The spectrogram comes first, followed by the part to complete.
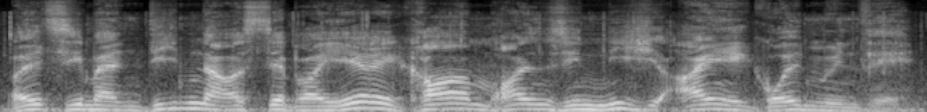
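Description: A man's voice: medium pitch, animated, measured pace, a little hiss or hum, pitched above the performer's own voice, natural voice. Man as a raised-voice pirate yarn-spinner. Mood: confiding. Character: male pirate crewman telling tales by the campfire.

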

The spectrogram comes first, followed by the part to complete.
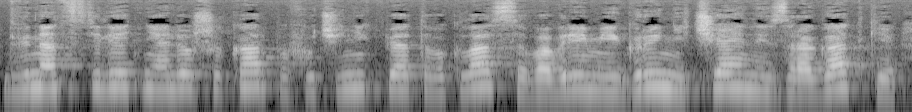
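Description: An actress playing a shy, tender young sweetheart, gentle and easily moved, in a 1960s Soviet radio play. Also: female voice, on the high side, fairly even intonation, fast, natural voice. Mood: reading aloud. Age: young adult.

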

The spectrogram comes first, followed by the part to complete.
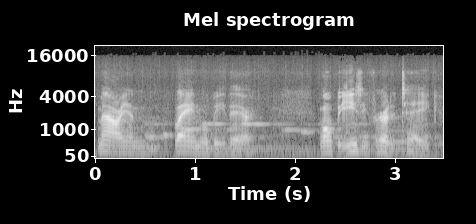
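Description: A woman playing a quick, composed newspaper reporter in a 1940s radio drama, crisp and breezy. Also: low voice, over music, close to an everyday voice, rough recording.

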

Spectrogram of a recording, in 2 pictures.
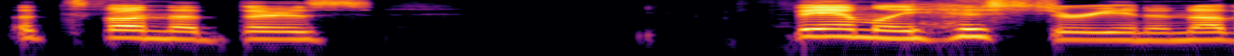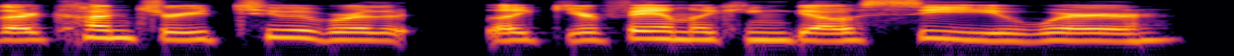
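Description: Woman, interview host, casual, smooth clear voice, short affirming interjections, dry recording. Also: medium pitch, steady tone, normal speed, dry recording. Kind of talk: casual supportive interview chat.

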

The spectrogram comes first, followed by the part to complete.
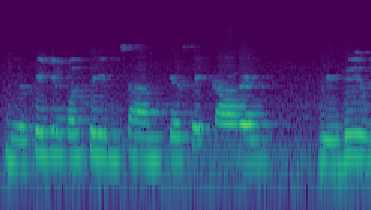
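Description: A woman's voice: mid-range voice, little pitch movement, normal speed, dull audio. A woman with a mid-range voice shares opinions in a casual conversation as a guest. She explains things step by step and repeats phrases for emphasis. The sound is roomy, with faint noise behind her. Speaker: podcast guest. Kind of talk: casual chat, sharing opinions.

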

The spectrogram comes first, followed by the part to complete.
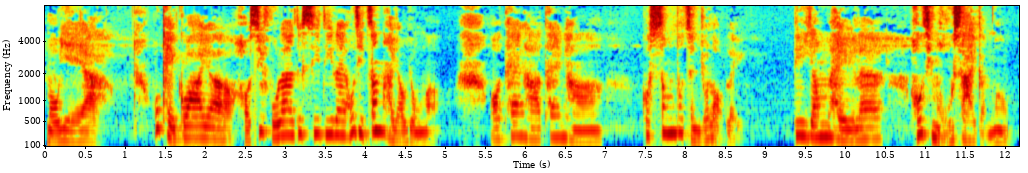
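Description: A woman's voice: mid-range voice, expressive, unhurried, breathy edge. A woman with a Hong Kong Cantonese accent playing a nervous, haunted wife in a radio drama. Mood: uneasy, softened. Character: nervous young married woman haunted by a ghost.

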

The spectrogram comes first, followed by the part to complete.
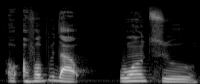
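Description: A man chatting casually, halting and repeating words as he searches for what to say. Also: fairly high pitch, warm tone. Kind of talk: casual chat.

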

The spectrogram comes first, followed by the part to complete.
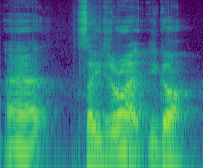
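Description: A hungover man co-hosting a film podcast with dry, deadpan jokes. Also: mid-range voice, normal speed. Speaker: podcast co-host. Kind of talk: casual chat. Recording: echoey room with music underneath.

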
